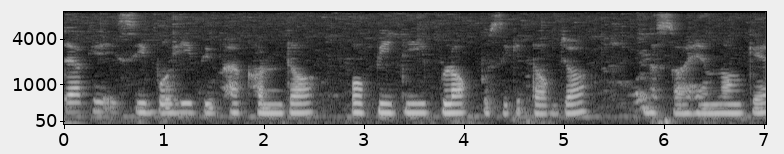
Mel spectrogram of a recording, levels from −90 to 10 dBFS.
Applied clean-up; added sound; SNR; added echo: classical method log-MMSE.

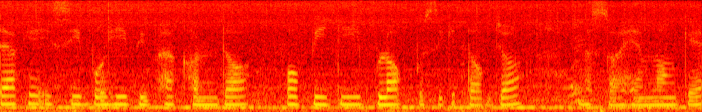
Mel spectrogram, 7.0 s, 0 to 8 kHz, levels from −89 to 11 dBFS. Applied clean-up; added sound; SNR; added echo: none; Frying (food); 4 dB; none.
